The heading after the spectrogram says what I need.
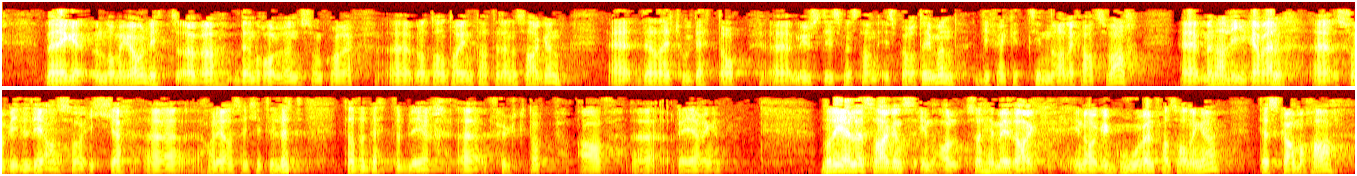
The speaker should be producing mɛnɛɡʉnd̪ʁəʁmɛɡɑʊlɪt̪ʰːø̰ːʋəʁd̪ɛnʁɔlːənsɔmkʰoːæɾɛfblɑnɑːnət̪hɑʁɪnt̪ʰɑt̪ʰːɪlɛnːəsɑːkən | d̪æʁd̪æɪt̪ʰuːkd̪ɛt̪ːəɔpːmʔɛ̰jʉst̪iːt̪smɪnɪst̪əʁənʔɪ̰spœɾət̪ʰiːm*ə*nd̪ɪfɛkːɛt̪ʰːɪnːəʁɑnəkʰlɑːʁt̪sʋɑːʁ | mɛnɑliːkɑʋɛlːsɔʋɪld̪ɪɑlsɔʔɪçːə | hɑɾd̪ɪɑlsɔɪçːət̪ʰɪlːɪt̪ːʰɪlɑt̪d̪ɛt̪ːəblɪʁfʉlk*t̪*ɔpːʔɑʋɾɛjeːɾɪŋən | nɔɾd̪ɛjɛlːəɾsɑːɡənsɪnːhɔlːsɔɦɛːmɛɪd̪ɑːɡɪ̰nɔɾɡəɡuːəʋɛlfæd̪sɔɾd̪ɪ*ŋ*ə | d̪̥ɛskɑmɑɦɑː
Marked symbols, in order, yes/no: yes, yes, yes

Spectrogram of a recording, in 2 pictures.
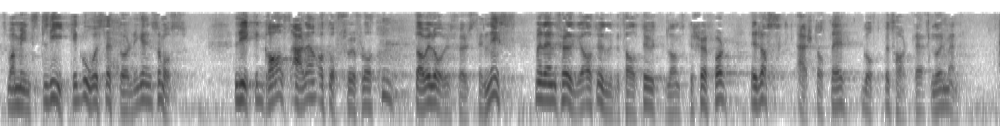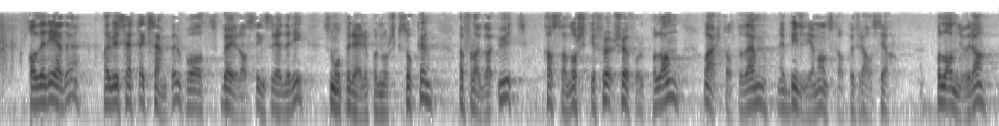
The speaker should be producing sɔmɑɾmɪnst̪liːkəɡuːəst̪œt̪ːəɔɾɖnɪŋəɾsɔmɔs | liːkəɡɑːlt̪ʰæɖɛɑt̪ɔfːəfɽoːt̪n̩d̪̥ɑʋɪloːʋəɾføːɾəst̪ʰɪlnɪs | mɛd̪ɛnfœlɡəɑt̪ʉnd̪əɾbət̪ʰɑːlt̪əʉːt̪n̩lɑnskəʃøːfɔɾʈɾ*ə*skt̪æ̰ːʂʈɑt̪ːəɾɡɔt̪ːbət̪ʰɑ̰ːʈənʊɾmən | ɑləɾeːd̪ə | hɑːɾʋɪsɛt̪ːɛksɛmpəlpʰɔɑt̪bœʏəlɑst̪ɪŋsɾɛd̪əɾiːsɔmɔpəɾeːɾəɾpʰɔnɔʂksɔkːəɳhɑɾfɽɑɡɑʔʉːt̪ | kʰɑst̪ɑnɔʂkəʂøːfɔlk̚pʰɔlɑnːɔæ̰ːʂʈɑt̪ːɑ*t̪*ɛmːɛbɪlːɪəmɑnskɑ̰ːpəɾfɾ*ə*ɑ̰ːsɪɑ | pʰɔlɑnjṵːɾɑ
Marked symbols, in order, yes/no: no, no, no

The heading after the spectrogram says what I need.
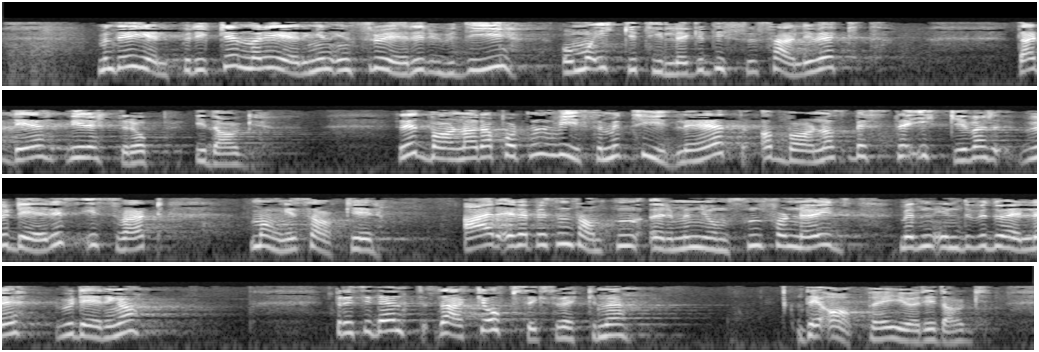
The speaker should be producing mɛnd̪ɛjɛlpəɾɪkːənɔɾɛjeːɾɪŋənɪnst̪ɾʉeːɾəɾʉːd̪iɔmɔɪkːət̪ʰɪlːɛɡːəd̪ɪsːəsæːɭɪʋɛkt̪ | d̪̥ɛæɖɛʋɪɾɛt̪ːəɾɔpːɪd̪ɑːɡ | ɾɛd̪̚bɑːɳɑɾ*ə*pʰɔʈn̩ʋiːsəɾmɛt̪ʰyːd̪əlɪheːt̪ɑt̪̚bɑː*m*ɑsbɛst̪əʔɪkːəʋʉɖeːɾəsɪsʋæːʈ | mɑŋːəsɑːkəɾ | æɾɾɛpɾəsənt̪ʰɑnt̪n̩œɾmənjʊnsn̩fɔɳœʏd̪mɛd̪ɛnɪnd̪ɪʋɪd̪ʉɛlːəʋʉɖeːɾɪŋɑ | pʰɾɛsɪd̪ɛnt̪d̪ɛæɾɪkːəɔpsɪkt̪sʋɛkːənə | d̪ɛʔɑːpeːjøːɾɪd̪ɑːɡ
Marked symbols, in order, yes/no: no, no

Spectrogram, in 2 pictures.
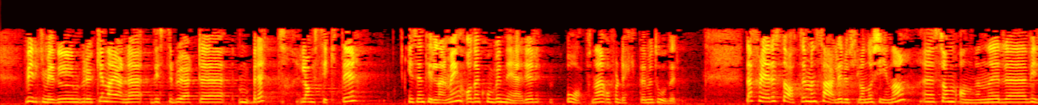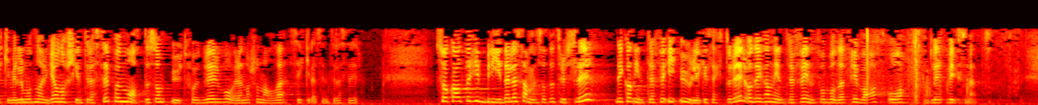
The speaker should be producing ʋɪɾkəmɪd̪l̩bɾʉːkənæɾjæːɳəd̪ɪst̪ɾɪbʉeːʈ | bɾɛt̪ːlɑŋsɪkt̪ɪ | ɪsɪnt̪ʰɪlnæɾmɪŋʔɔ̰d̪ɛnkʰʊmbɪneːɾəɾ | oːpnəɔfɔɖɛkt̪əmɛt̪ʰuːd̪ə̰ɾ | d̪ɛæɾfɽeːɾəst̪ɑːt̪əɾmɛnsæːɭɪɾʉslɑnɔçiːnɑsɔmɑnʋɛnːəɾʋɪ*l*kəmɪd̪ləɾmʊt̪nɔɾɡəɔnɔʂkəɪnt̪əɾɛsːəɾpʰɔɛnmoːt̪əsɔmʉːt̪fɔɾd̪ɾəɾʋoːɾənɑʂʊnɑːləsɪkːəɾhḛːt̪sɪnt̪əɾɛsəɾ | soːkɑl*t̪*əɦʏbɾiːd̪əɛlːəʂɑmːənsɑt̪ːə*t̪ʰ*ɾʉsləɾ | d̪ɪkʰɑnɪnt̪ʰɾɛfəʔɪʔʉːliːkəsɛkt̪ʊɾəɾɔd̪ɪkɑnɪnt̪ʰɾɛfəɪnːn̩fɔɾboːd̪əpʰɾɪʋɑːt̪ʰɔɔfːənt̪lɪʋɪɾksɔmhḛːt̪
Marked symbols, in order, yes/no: no, yes, yes

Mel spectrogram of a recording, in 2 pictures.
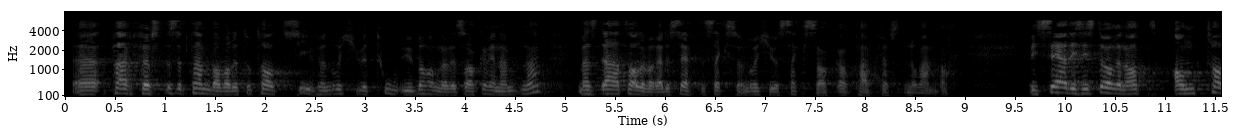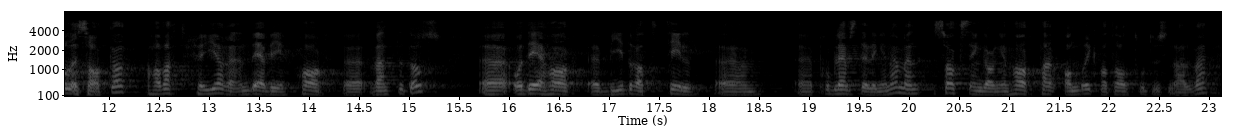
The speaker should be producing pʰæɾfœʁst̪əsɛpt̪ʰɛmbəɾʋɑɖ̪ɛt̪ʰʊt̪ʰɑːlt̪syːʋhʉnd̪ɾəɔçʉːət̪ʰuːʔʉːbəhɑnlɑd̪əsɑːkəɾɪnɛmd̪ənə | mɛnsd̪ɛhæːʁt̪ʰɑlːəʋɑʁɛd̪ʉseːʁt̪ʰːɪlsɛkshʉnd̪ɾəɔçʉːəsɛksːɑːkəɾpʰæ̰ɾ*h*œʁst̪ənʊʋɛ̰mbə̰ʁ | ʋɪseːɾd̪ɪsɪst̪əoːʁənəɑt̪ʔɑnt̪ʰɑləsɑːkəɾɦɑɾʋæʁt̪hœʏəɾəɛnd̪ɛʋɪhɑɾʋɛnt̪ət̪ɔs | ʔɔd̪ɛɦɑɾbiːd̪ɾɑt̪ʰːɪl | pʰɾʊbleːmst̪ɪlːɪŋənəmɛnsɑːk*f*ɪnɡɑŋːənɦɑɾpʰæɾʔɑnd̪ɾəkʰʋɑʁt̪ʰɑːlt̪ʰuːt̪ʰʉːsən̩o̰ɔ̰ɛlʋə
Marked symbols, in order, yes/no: no, no

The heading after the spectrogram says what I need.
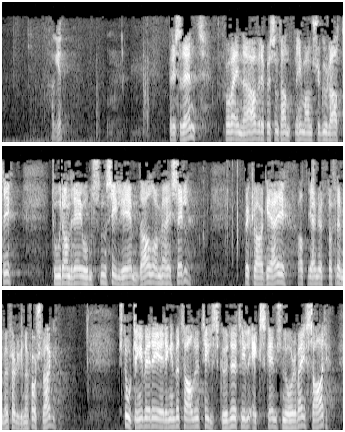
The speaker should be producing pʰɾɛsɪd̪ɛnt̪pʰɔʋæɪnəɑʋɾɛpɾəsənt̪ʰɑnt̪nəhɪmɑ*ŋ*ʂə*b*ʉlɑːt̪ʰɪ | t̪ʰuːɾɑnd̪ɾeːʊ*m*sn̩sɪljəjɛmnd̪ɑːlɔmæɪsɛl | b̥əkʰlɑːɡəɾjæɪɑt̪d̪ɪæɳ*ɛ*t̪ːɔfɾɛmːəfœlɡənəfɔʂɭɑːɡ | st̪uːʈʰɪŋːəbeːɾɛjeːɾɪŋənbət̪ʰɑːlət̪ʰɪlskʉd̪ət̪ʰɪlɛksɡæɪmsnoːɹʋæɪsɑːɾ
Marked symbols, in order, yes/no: no, no, no, no

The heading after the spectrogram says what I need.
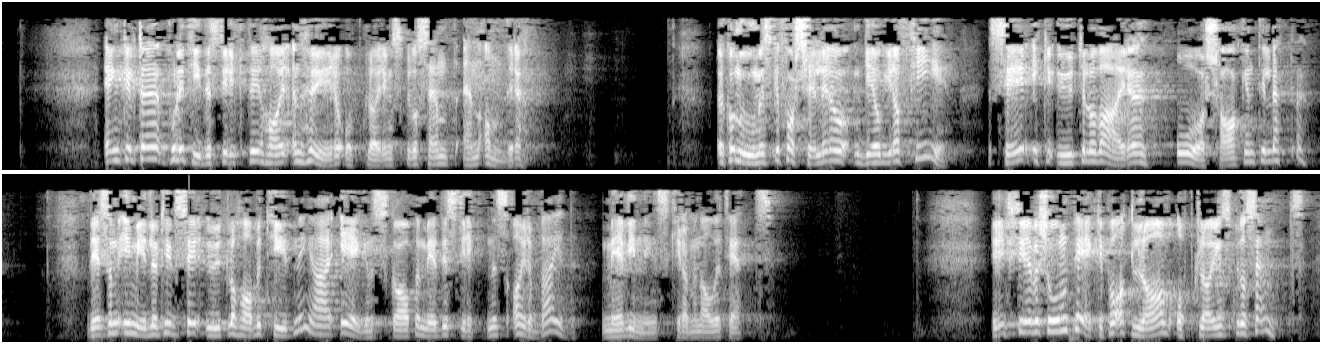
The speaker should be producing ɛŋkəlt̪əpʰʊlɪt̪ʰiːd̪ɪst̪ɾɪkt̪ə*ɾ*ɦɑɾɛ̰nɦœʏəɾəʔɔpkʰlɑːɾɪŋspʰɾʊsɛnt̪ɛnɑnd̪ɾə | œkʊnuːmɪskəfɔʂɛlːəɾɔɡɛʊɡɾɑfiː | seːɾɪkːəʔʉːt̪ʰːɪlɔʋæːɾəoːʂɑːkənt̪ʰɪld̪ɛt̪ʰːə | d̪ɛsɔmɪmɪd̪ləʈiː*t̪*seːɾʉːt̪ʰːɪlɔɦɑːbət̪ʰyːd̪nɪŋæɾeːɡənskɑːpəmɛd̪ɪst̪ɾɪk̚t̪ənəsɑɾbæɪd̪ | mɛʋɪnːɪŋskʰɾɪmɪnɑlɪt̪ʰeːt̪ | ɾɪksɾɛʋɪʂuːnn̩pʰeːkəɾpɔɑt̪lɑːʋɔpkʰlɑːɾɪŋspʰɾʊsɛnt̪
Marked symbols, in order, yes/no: yes, no

